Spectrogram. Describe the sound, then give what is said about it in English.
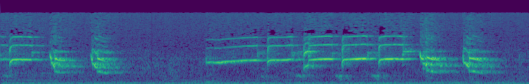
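A wild turkey kee-run call, an all-around call in the fall season: a run of clear, rising whistled peeps followed by raspy yelps, repeated in close succession and fairly loud against a low background rumble. “Let me tell you, that now, here's the key run. That was really good for that day. An all-around call in the fall season.”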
